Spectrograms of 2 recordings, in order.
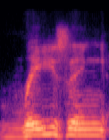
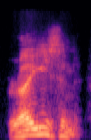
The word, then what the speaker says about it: reason: The word reason, R-E-A-S-O-N, had similar pronunciation to raising and rising. Raisin, rising, rising, fueling a lot of Shakespeare's many erection jokes.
